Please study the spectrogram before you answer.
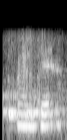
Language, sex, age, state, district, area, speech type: Malayalam, female, 18-30, Kerala, Wayanad, rural, conversation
